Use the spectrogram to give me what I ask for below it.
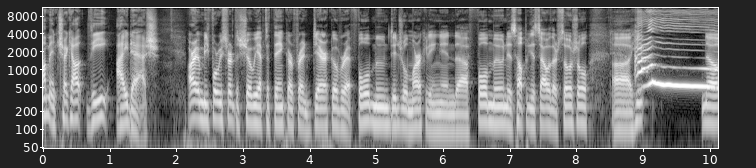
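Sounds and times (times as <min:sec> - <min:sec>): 
speech: 0:00.0 - 0:09.2, 0:09.9 - 0:10.1
person imitating a wolf howl: 0:08.9 - 0:10.1.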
